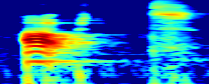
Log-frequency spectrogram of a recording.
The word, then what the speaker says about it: upped: The ED is pronounced as a soft T, upped, upped the ante.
